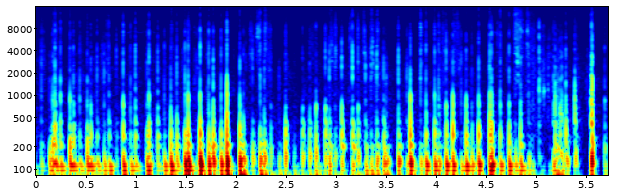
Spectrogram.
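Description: Fingertips rapidly tap the rim and face of a cream AGL plastic disc golf disc with a thin shell. The taps come as a fast, steady patter of dull, low, hollow knocks with almost no ring.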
